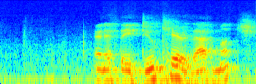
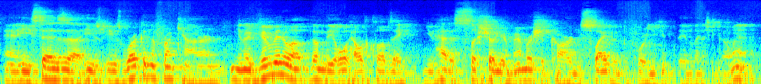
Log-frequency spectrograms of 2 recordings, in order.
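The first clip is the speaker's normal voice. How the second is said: ordinary delivery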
